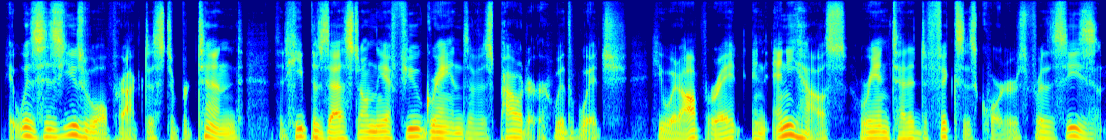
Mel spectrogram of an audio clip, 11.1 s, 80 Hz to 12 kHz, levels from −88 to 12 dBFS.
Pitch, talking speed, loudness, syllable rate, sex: 115 Hz, 190 wpm, -21 LUFS, 5.2 syllables/s, male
